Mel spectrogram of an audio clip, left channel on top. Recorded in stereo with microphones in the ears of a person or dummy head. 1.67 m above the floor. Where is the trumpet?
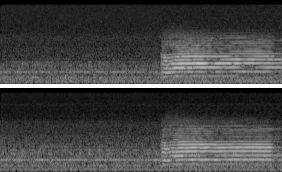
20° right (ahead or behind), 7 m.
